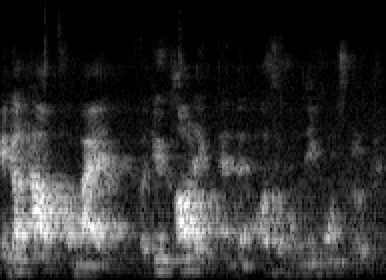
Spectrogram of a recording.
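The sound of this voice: With strong room echo, a man talks at a fairly quick pace, his medium pitch showing ordinary variation and a fairly bright tone.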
